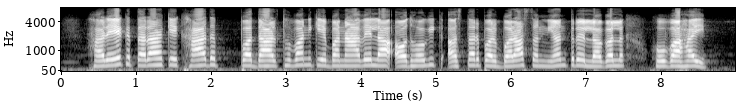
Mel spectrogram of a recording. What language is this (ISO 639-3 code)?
mag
